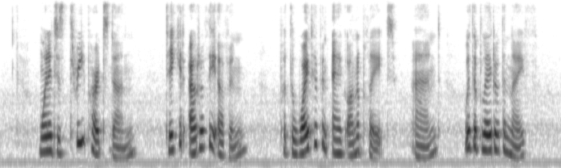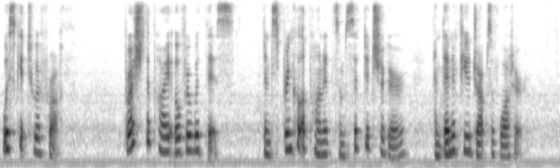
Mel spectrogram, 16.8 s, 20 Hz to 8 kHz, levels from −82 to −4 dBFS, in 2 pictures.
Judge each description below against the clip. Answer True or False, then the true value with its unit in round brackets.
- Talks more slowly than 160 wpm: False (190 wpm)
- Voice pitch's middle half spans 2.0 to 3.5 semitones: False (5.6 semitones)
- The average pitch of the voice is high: True (210 Hz)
